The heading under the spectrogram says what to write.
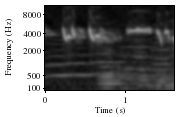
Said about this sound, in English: After a very long while, it started to get very warm inside the cave, and he started to hear birds singing outside.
